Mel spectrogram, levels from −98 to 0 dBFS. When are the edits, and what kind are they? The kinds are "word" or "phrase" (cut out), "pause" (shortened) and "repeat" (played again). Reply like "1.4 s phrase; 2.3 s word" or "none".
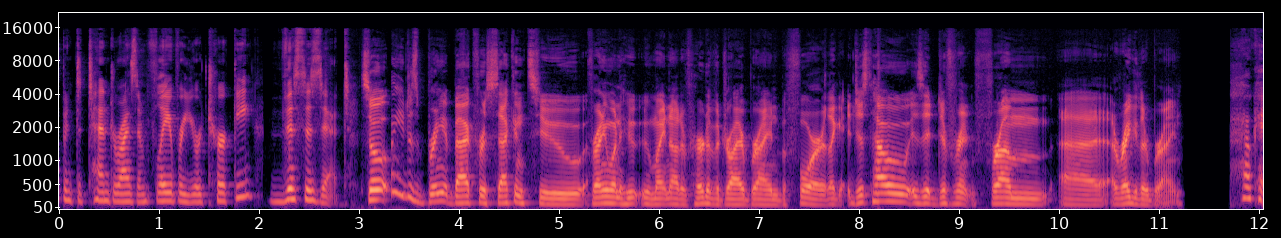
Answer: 2.0 s pause; 3.3 s phrase; 5.3 s word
